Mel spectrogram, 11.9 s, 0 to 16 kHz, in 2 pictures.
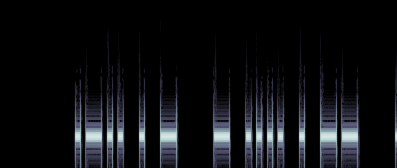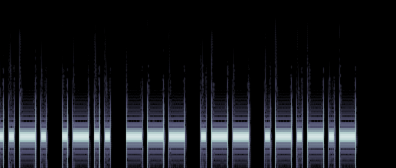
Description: Morse code, heard as a keyed tone, about 15 wpm, 700 Hz. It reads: LET THEM FLOW.
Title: Sentences from Top 1200 Words 15wpm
